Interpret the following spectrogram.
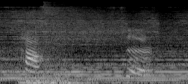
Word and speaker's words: hamster: For the example, when we pronounce the word hamster at the regular speed, most of us will say and hear hamster with a P.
